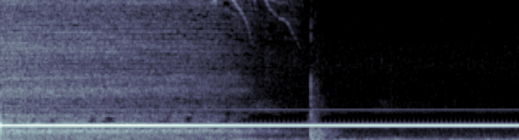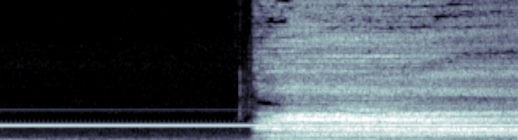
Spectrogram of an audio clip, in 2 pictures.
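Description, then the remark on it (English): During a guided breathing exercise, a long, airy exhale fades out, followed by a pause and then a soft deep breath drawn in, with a faint steady tone sustained underneath throughout. “We are breathing.”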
